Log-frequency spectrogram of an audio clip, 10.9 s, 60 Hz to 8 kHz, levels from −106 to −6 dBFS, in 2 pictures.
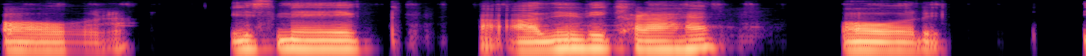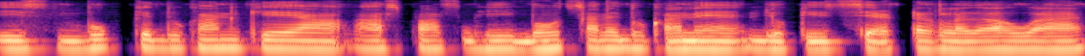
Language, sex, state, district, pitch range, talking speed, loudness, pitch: Hindi, male, Chhattisgarh, Korba, 110-120 Hz, 140 wpm, -20 LUFS, 115 Hz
